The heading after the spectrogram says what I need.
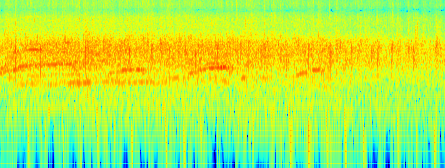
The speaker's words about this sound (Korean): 하지만 여러분 정말 남가주 사랑의 교회와 우리 김승우 목사님 위해서 크게 박수로 감사 한번 해주셨으면 좋겠습니다.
